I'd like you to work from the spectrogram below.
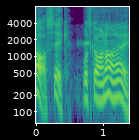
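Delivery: put-on New Zealand accent. Chatting with a caller on the phone in a put-on kiwi accent. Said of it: "Why are you a Kiwi?".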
